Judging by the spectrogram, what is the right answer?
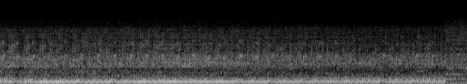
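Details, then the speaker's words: Nissan Maxima J30 engine just after first start following head gasket, valve work and timing replacement: steady low beat, slightly uneven rhythm smoothing as oil reaches the top end; healthy running while coolant is topped up. "жеріне майы барып, кішкене дауысы әдеміленіп жатыр."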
